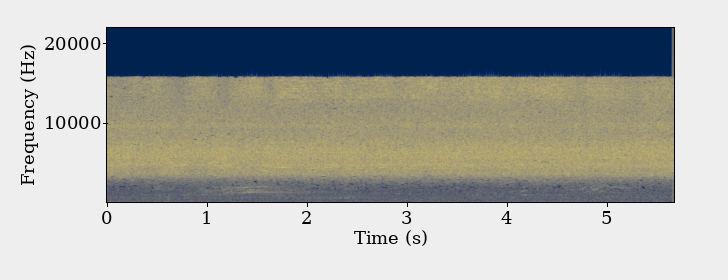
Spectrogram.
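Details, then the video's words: A high, continuous buzzing wall of cicada song over a school playground in midsummer, unvarying throughout, with a few faint brief chirps drifting underneath. "한 여름 운동장에서 매미가 울고 있다 - 여름의 소리, 학교 종소리, 매미 울음소리"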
